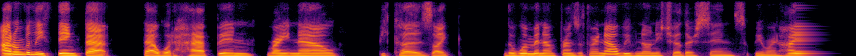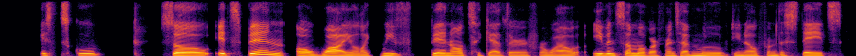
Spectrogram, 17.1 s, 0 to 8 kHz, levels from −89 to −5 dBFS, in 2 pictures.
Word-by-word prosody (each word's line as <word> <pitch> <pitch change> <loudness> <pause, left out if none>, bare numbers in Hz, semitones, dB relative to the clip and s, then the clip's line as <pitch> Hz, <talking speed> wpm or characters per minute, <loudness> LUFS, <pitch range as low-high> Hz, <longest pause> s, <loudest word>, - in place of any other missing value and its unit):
I 220 +2 +8
don't 245 +1 +5
really 245 -3 +4
think 200 -1 +4
that 180 -3 +5 0.3
that 185 0 +3
would 185 -1 -1
happen 195 +4 0
right 195 +1 +1
now 200 0 +2 0.4
because, 185 -3 -3
like, 180 -1 -5 0.4
the 195 +1 0
women 210 +1 +3
I'm 195 -1 0
friends 200 0 -2
with 190 +1 -10
right 190 0 -3
now, 230 +2 +2
we've 205 -3 0
known 185 +1 -2
each 180 +1 -8
other 180 -1 -4
since 165 -3 -8
we 175 - -4
were 165 - -5
in 165 - -6
high 210 +3 -1 1.0
school, 215 +2 -1 0.6
so 190 -3 +4
it's 215 0 +2
been 230 -2 +4
a 185 -1 +3
while, 175 0 +2
like, 160 -1 -5
we've 210 +3 -2 0.2
been 200 0 +3
all 190 +1 0
together 175 -2 -6
for 175 - -10
a - - -4
while, 165 -1 -3
even 215 +1 +3
some 200 -1 +1
of 190 -1 0
our 180 - -3
friends 185 +1 -5
have 175 -1 -1
moved, 180 +2 -2
you 170 - -3
know, 170 0 -2
from 175 +2 -5
the 170 - -6
States. 180 +1 -2
190 Hz, 190 wpm, -22 LUFS, 175-200 Hz, 1.0 s, I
